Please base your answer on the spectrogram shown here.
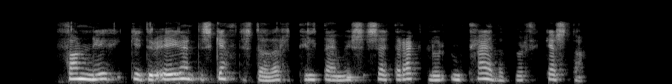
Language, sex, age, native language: Icelandic, female, 30-39, Icelandic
